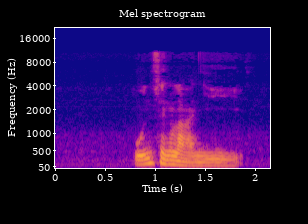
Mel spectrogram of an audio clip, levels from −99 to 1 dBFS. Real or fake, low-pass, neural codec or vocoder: real; 10.8 kHz; none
